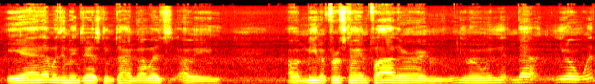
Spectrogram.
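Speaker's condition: Cerebral palsy; uses wheelchair for mobility

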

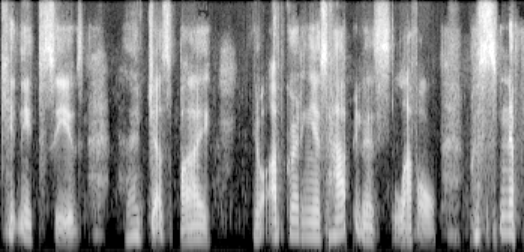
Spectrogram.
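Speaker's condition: Spinocerebellar ataxia; symptoms for over 40 years

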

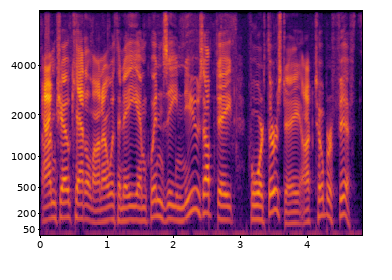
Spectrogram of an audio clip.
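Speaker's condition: No condition

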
